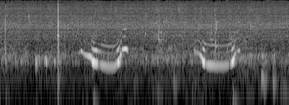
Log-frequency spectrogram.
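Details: Male dolphins including Gulliver and Fye during an interaction bout at a research center; two loud U-shaped whistles, each dipping then rising with bright harmonics, about two seconds apart, amid faint clicks and water sounds.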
